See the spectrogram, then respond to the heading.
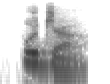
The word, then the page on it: puja: Indian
